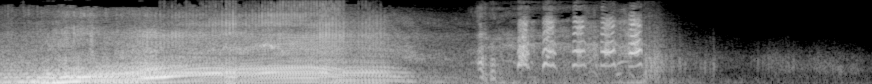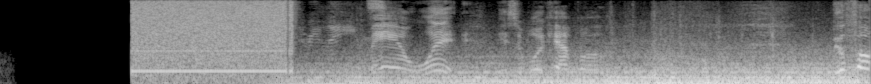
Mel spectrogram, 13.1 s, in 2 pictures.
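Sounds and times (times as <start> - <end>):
car engine accelerating away: 0.0 - 3.2
quick electronic blips: 7.6 - 8.9.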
